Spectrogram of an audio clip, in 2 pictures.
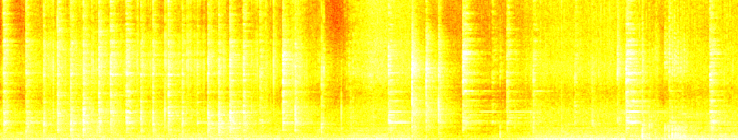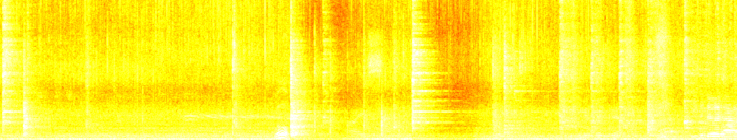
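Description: Metal spatulas clicking and scraping on a hot teppanyaki griddle as egg and rice fry and sizzle. The clicks come rapidly in the first few seconds, then in scattered strokes, over a steady low hum.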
